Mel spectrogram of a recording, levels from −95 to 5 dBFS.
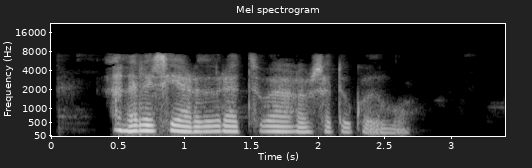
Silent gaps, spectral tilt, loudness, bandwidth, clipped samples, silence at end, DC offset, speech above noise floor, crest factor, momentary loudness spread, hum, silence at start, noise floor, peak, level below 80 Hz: none; -5 dB/octave; -19 LUFS; 7.8 kHz; under 0.1%; 0.75 s; under 0.1%; 58 dB; 18 dB; 15 LU; none; 0.4 s; -77 dBFS; -2 dBFS; -60 dBFS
